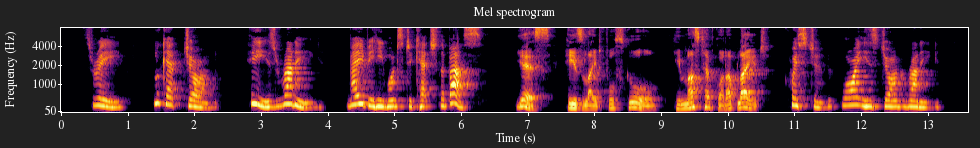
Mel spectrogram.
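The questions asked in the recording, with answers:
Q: Question, why is John running?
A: He is late for school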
